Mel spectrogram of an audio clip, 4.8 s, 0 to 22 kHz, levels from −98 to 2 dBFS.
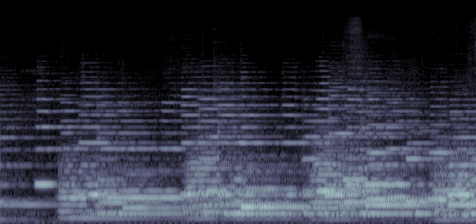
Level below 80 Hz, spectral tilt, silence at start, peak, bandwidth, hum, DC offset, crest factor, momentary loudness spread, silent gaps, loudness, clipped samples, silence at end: -68 dBFS; -7 dB/octave; 0 s; -18 dBFS; 8.2 kHz; none; under 0.1%; 16 dB; 7 LU; none; -34 LUFS; under 0.1%; 0 s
